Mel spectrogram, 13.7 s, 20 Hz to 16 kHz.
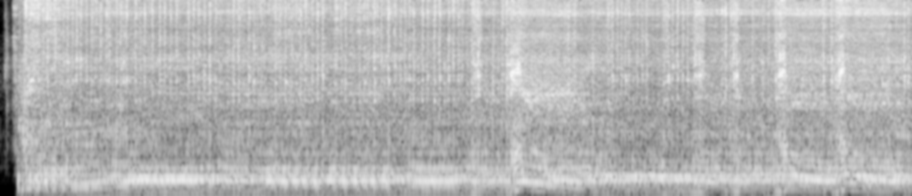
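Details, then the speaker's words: Junkpile 200-series chainsaw in a cold shop, with the carburetor being tuned (slightly lean at first, low jet set): steady even idle, then clean snaps to high revs and back; running smooth and healthy. "Okay, well, we have a runner, 126%. And you guys noticed, those of you with a keen eye, I was tuning the carburetor, and it was taking a tune quite nicely."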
